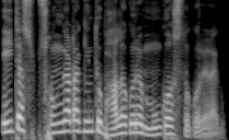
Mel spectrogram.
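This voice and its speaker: A man's voice: sits high, sing-song, quick pace, gravelly, warm tone, no echo, studio quality. A male teacher giving a classroom lesson, asking the class questions and repeating sounds over and over to drill pronunciation. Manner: asks the class checking questions. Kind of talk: classroom lesson on Bengali grammar.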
